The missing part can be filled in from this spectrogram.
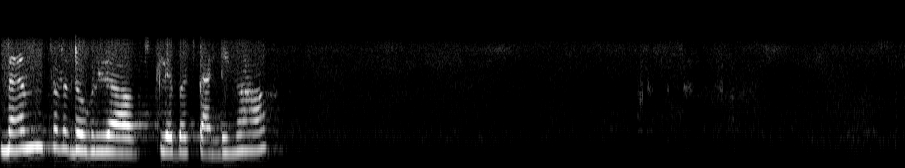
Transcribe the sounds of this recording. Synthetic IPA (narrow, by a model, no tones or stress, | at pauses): mɛmt̪ʰoːɽaɖoːɡɾiɾakleːbəɾspɛ̃ːɳɖĩŋɡaɦa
